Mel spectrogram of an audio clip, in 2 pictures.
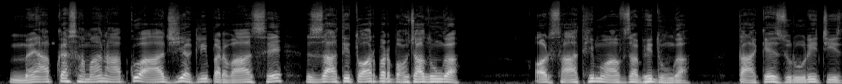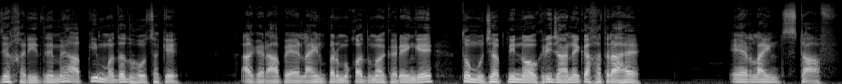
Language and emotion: Urdu, fearful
